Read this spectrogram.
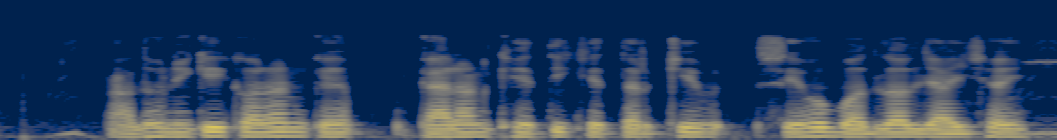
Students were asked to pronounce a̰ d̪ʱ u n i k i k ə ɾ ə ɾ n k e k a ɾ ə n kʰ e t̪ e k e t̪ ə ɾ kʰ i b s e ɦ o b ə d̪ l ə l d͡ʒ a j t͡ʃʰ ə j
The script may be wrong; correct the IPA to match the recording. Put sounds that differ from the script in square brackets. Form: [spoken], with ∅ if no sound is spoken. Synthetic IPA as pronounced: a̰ d̪ʱ u n i k i k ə ɾ ə [∅] n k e k a ɾ ə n kʰ e t̪ [i] k e t̪ ə ɾ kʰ i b s e ɦ o b ə d̪ l ə l d͡ʒ a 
